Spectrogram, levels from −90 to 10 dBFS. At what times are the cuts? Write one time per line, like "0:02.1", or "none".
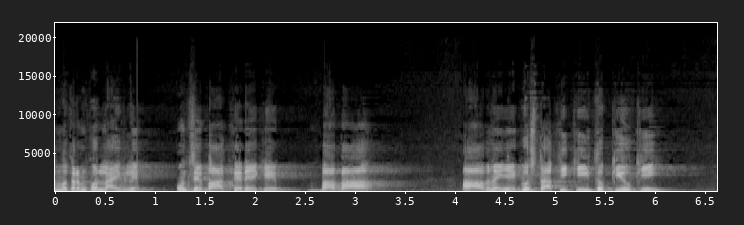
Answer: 0:01.0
